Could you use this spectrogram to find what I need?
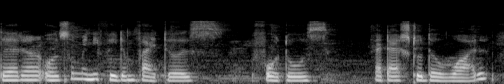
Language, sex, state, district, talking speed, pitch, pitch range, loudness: English, female, Assam, Kamrup Metropolitan, 130 wpm, 190 Hz, 175-205 Hz, -16 LUFS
